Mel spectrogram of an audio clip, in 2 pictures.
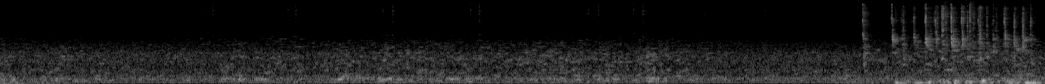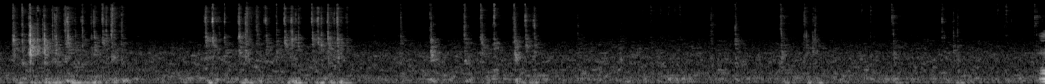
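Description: Quick runs of keystrokes on a computer keyboard while form fields are filled in for a job posting in a web portal, steady quiet clicking with a denser, louder burst in the middle.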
